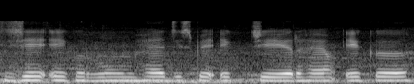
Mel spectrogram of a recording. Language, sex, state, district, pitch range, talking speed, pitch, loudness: Hindi, female, Haryana, Jhajjar, 170-180 Hz, 130 wpm, 175 Hz, -14 LUFS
